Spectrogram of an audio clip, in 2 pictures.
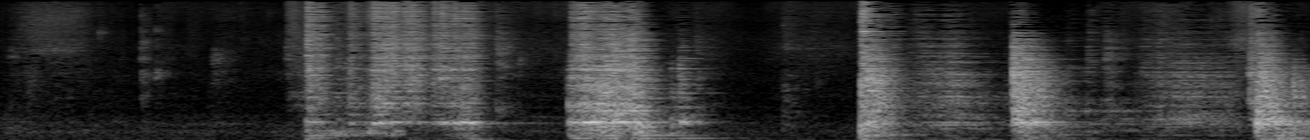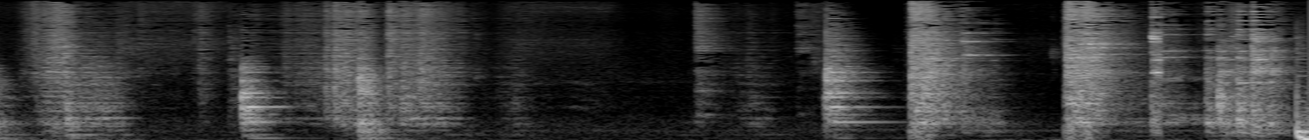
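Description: Claw hammer striking ceramic floor tiles and cracking them into irregular pieces, the broken pieces clattering: about a dozen sharp knocks at uneven intervals, each with a short ring, starting after a quiet second and a half.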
